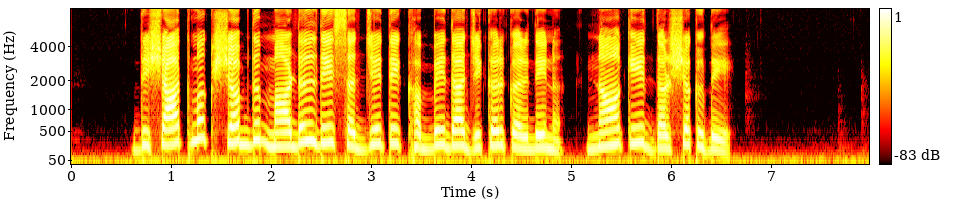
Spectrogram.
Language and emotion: Dogri, neutral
